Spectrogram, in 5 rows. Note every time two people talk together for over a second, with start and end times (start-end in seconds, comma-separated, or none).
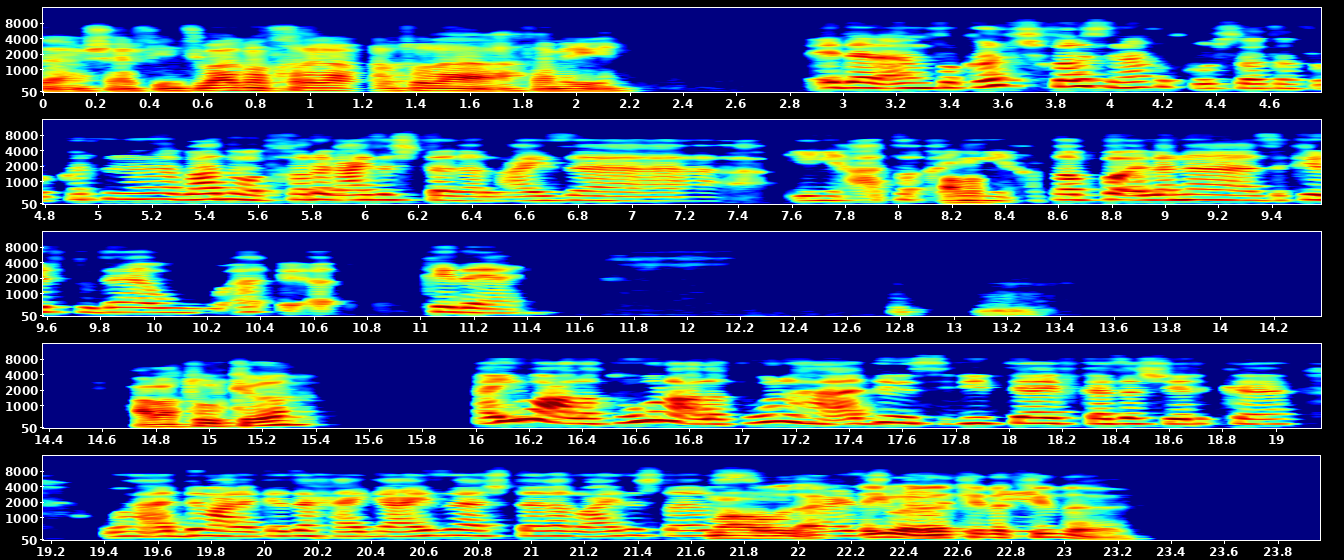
21.7-23.0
